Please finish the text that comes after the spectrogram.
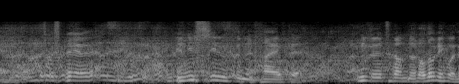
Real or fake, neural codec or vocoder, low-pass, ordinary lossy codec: fake; codec, 16 kHz, 1 kbps, FunCodec, trained on LibriTTS, 50 frames a second; none; none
